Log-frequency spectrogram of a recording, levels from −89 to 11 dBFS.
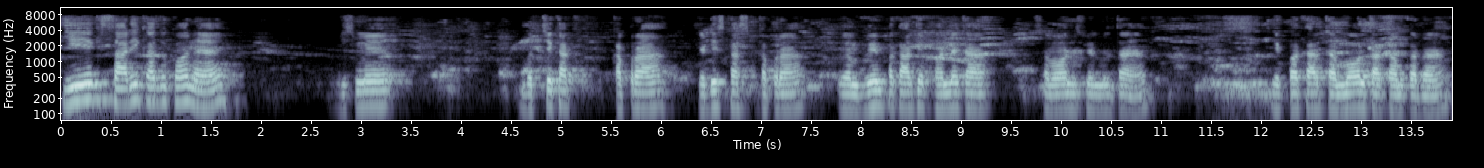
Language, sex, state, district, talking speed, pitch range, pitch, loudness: Hindi, male, Bihar, Begusarai, 140 wpm, 125-205 Hz, 135 Hz, -16 LUFS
